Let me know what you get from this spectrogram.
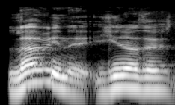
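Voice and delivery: gushing proud new dad; delighted. Real, not acted. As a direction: let the joy burst out as you answer. Asked how being a dad is.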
